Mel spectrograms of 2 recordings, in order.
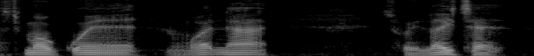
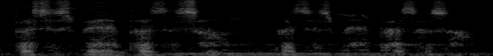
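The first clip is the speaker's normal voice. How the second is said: prayer fading to a hushed whisper, much softer; 3 semitones lower, 18 dB quieter than usual. Retold or imitated. Narrator praying in secret in the elder's room, fading into a whisper. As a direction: murmur the blessing under your breath.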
